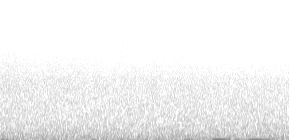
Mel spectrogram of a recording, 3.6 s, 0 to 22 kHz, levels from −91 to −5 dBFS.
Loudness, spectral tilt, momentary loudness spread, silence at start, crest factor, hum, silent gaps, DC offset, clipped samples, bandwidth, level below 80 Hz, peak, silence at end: -67 LUFS; -5 dB/octave; 1 LU; 0 s; 14 dB; none; none; under 0.1%; under 0.1%; 16 kHz; -72 dBFS; -48 dBFS; 0 s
